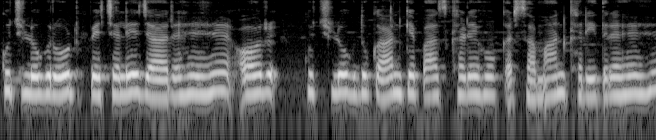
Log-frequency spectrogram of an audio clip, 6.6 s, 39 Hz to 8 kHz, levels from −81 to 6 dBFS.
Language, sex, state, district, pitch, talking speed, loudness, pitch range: Hindi, female, Jharkhand, Ranchi, 220 Hz, 185 wpm, -15 LUFS, 210-230 Hz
